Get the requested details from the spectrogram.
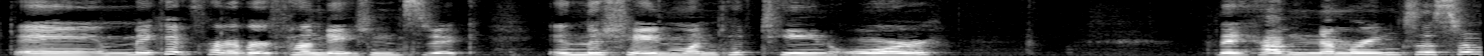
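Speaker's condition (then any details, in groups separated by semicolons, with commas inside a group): Cerebral palsy, spastic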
